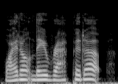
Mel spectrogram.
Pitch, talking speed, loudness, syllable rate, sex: 210 Hz, 305 wpm, -15 LUFS, 6.3 syllables/s, female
